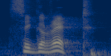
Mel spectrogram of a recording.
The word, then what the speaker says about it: cigarette: In all these words, the stress is on the last syllable, cigarette, cassette and so on.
